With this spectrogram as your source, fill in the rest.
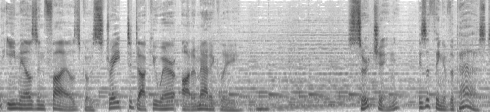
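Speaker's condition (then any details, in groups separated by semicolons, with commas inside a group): No condition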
